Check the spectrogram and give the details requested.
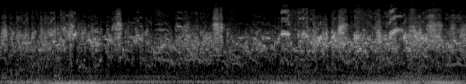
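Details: A budgie colony in an aviary produces steady, busy chatter of many birds, with quick high chirps and rasping squawks layered over one another, and a faint low hum underneath.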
